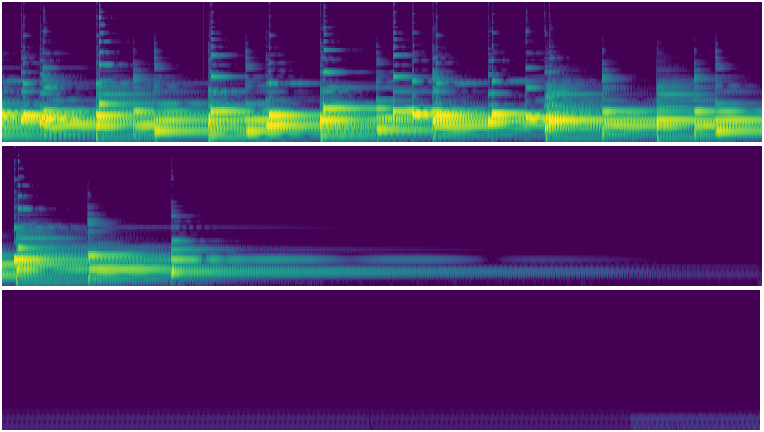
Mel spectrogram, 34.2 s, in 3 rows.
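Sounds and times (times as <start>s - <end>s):
solo lever or pedal harp playing an anglaise: 0.0s - 20.0s.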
